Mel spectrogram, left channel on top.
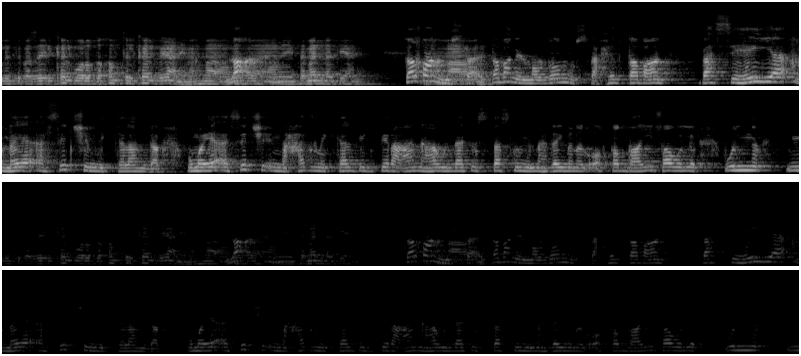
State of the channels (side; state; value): right; quieter; 28.6 dB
